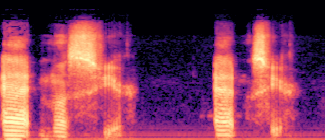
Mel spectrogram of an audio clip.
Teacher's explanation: so the peak is at the beginning goes down · It starts at the top and goes down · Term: Stress wave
